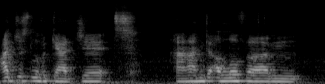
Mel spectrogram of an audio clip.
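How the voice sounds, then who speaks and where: A man's somewhat breathy, fairly high-pitched voice with audible room echo. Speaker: crafting YouTuber. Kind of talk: product overview video.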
